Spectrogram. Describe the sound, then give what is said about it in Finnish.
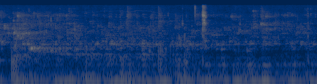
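Water trickles steadily into a glass for a couple of seconds, a quiet, continuous pour with faint splashing and no one talking. “laita vähän lisää vettä vaan niin, niin, niin.”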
